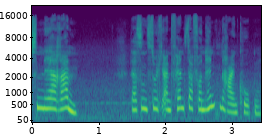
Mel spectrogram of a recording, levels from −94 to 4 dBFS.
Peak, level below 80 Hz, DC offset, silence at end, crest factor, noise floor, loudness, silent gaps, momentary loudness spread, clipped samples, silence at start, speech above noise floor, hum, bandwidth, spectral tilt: -8 dBFS; -60 dBFS; under 0.1%; 0 s; 16 dB; -49 dBFS; -22 LUFS; none; 8 LU; under 0.1%; 0 s; 28 dB; none; 16.5 kHz; -4 dB/octave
